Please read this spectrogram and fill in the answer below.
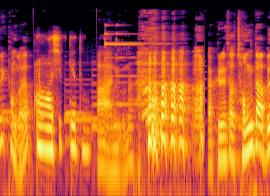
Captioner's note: laughs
